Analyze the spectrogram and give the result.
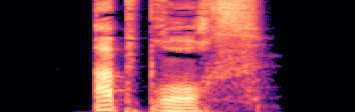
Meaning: genitive singular of Abbruch
- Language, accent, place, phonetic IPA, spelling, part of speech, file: German, Germany, Berlin, [ˈapˌbʁʊxs], Abbruchs, noun, De-Abbruchs.ogg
